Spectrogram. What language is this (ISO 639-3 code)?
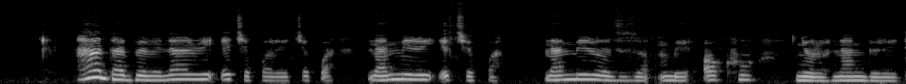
ibo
